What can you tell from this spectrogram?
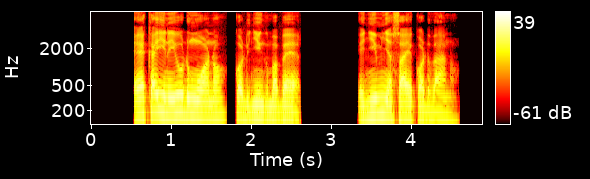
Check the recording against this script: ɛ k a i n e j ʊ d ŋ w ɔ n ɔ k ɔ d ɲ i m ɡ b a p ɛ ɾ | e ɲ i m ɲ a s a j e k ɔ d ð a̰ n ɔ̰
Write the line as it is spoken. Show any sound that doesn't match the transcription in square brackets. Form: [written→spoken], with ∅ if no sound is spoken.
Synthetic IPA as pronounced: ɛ k a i n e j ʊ d ŋ w ɔ n ɔ k ɔ d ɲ i [m→ŋ] ɡ [b→m] a [p→b] ɛ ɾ | e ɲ i m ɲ a s a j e k ɔ d ð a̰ n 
